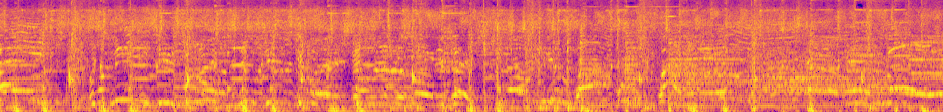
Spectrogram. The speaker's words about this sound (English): Enjoy the piped in applause. I know. Right? That's horrible. That's weird.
